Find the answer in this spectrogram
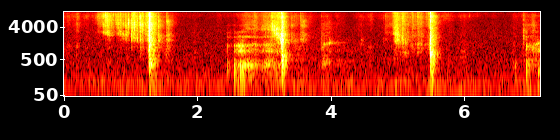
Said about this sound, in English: this time we'll tear this off again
